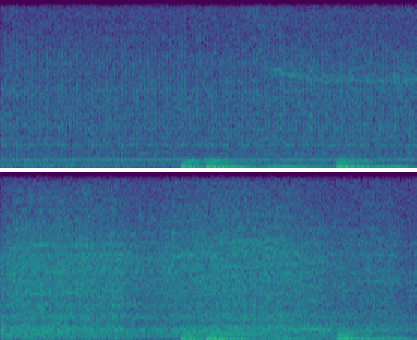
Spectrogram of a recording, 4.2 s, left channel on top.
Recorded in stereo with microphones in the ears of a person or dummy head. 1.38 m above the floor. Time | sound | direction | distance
1.8 | tapping | 55° left (ahead or behind) | 7 m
